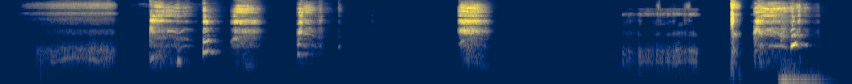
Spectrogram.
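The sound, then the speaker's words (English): A sleeping dog snores in rough, breathy bursts with short pauses between them, then snuffles loudly and wetly right into the microphone toward the end. “My dog is next to me. She's sleeping. I'm going to try to record her snores.”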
